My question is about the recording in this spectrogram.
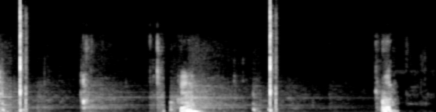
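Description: Computer mouse clicks: a few sharp, separate clicks spaced about a second apart.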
